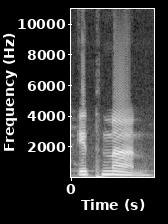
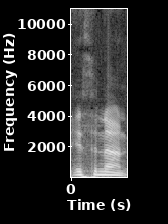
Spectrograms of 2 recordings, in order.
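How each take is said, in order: First: The word begins with a hard t sound. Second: The word begins with a soft th sound. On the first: This is the Egyptian dialect form. "ইসনানকে মিশরে ইতনান ব্যবহার করে" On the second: This is the standard form.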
